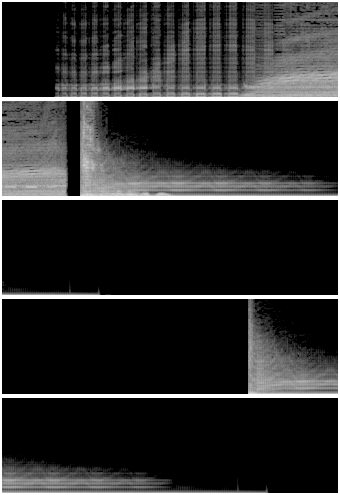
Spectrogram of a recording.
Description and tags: Space Laser
I made this laser sound in Ableton Live. I needed to make something that resembled a large space cannon, or something of the sort.
explosion, ray, gun, laser, blast, space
